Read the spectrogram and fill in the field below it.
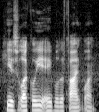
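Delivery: ordinary delivery, nothing marked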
